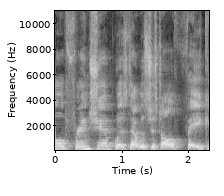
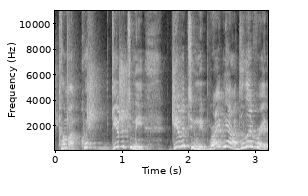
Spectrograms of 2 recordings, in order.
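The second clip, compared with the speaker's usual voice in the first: higher, pushy demand for it right now; impatient demand; 8 semitones higher than usual. Retold or imitated. Mocking impatient viewers who want quick videos, pushy. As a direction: hurry them up, mock impatient. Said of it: "they want quick".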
